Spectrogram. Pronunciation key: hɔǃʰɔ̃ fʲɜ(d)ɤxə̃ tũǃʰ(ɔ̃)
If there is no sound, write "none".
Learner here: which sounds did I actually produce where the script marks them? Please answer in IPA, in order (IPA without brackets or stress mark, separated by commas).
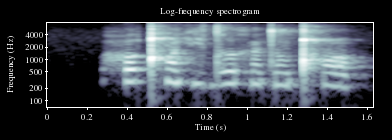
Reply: d, ɔ̃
